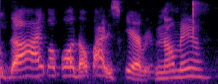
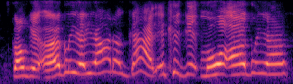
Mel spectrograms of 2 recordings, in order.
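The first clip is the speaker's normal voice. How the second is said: louder, higher hyped warning; 6 semitones higher, 9 dB louder than usual. Real, not acted. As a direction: relish the coming drama. Hyped at drama.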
